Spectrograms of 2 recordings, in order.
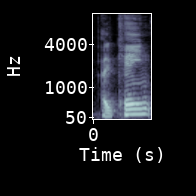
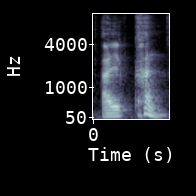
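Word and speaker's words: alkane: 번역상의 차이로 이제 실제 발음은 알케인, 알킨, 알카인 이런 식으로 나왔지만 예전에 이제 번역할 때는 대한어학에서 번역을 할 때는 알칸, 알켄, 알킨 이렇게 번역을 해서 둘 다 제가 혼용을 하고 있어요.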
